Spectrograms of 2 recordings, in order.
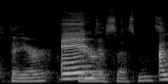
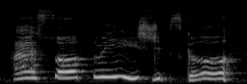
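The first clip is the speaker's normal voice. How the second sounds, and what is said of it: Sings imitating a male pop singer. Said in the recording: “That's my Sting impression.”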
